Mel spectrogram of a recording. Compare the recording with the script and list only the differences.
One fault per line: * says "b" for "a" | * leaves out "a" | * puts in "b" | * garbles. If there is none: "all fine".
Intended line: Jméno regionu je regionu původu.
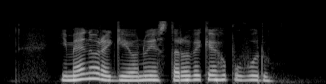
* says "starověkého" for "regionu"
